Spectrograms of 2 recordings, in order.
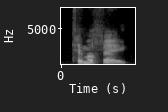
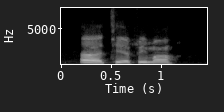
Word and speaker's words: Teofimo: For sure, I want to see Timofey. – Teofimo. – Yeah, how you say his name? – Teofimo.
